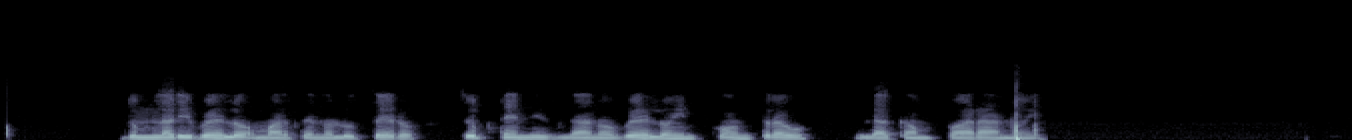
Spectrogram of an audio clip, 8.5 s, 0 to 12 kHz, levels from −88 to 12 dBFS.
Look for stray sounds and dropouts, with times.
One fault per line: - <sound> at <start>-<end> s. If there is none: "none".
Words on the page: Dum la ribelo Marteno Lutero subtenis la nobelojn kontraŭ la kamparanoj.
none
